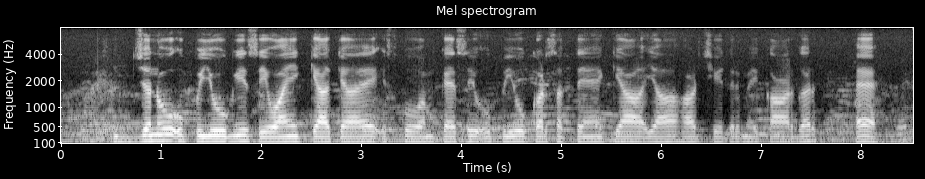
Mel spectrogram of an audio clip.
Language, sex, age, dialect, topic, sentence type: Hindi, male, 18-24, Garhwali, banking, question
